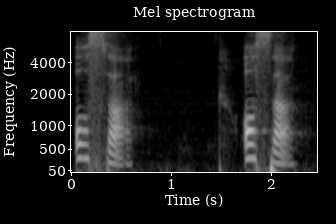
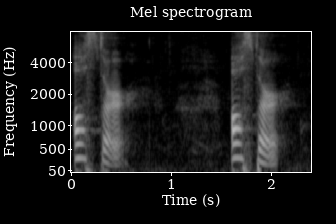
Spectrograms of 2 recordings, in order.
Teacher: in British English we don't usually pronounce the R sound if it is at the end of the syllable however we would pronounce the R sound in American English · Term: non-rhoticity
